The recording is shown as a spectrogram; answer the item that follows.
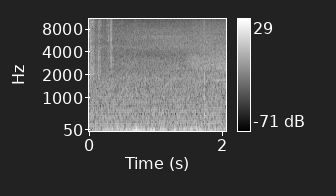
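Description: Wind on the microphone: a steady low rumble.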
